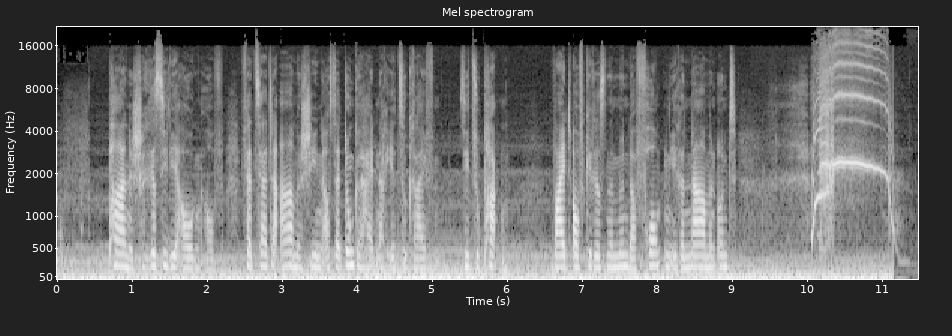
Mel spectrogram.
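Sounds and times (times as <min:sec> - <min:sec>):
low rumble: 0:00.0 - 0:10.1
speech: 0:00.7 - 0:06.0, 0:06.6 - 0:09.2
woman screaming in terror: 0:10.1 - 0:11.3.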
